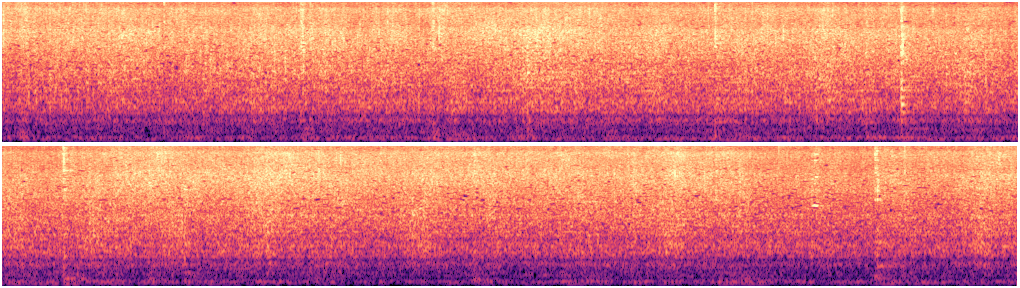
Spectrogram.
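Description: Diced vegetables (potato, carrot, green beans, onion) sizzling in oil in a metal kadai while a spatula stirs them. The steady frying hiss is broken now and then by a click of the spatula against the pan.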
